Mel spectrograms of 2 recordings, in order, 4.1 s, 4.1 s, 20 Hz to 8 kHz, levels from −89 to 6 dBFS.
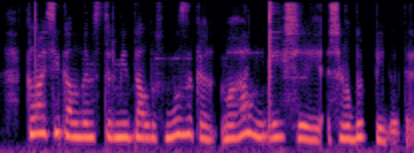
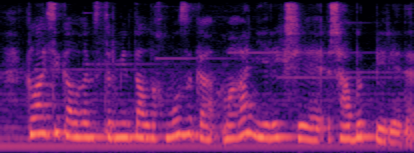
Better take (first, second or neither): second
